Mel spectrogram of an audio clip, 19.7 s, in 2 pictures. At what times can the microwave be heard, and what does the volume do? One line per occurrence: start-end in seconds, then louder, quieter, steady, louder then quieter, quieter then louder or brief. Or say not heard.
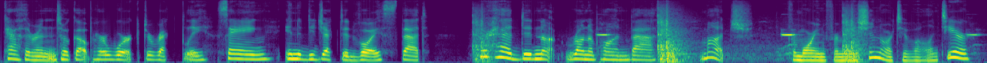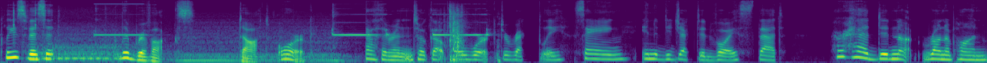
4.7-14.9 quieter.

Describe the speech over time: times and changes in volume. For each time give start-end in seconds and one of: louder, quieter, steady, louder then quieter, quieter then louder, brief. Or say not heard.
0.0-19.7 quieter.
